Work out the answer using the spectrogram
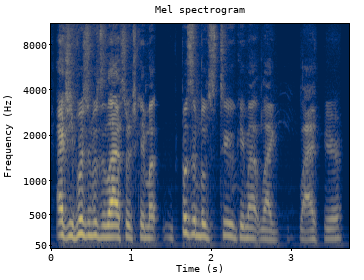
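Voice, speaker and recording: A man's voice: a little high, fast. A man giving casual, rambling and joking film commentary, with some swearing. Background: film soundtrack music.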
